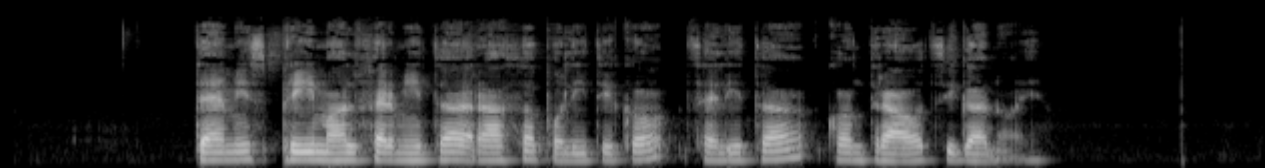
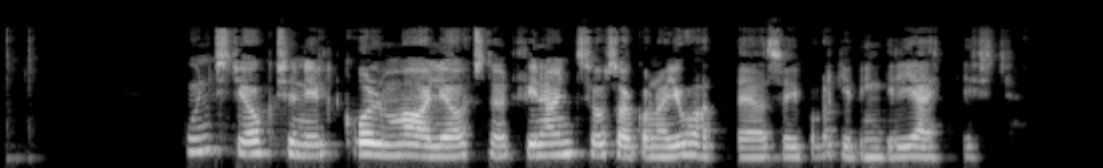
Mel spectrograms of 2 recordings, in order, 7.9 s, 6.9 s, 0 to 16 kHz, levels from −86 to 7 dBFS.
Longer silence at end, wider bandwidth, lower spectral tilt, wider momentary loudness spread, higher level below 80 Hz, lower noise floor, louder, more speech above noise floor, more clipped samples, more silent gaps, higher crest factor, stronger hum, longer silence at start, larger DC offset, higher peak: first, 1.4 s vs 0.7 s; first, 11 kHz vs 9.4 kHz; first, -5 dB/octave vs -3.5 dB/octave; second, 9 LU vs 14 LU; about the same, -70 dBFS vs -68 dBFS; second, -79 dBFS vs under -90 dBFS; second, -23 LUFS vs -17 LUFS; second, 56 dB vs over 73 dB; neither; neither; about the same, 22 dB vs 18 dB; neither; about the same, 1.2 s vs 1.15 s; neither; second, -4 dBFS vs 0 dBFS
